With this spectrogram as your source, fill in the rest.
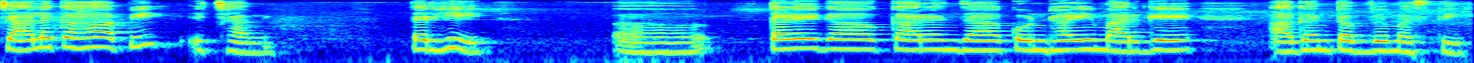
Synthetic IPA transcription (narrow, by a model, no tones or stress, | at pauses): t͡ɕaləkəɦaːpiitːɕʰaːmi | t̪əɾɦiː | t̪əɭeɡawkaɾənd͡zakoɳɖʱaɭiːmaɾɡeaɡənt̪əbʋjəməst̪iː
